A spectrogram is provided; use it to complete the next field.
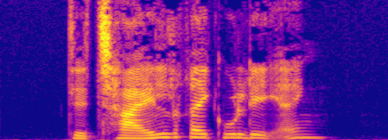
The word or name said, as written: detailregulering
